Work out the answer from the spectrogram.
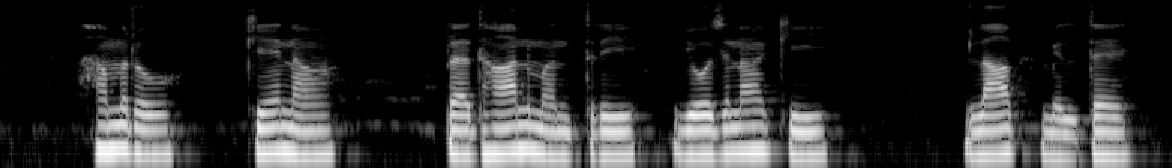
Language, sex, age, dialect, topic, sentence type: Maithili, male, 18-24, Eastern / Thethi, banking, question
